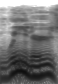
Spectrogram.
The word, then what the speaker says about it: Wiener: And Wieners, that name comes from Vienna. In the German language, Vienna is pronounced with as if it were, a W, Wiener.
